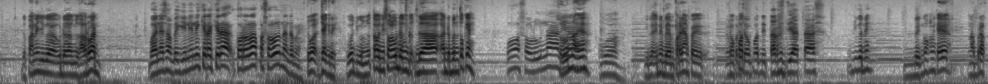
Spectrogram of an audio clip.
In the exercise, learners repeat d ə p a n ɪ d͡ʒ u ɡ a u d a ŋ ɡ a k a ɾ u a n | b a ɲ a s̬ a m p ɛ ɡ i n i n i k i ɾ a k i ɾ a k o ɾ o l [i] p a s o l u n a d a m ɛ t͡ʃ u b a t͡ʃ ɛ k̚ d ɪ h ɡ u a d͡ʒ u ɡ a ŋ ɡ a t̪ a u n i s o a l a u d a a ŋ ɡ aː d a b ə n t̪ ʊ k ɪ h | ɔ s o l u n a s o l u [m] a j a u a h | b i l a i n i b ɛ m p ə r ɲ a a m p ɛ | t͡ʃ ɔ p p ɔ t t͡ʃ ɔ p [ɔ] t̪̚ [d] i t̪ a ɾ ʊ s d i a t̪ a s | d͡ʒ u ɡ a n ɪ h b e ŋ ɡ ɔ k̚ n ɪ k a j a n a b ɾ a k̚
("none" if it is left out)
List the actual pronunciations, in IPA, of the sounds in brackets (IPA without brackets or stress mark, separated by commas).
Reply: a, n, ɔ, d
